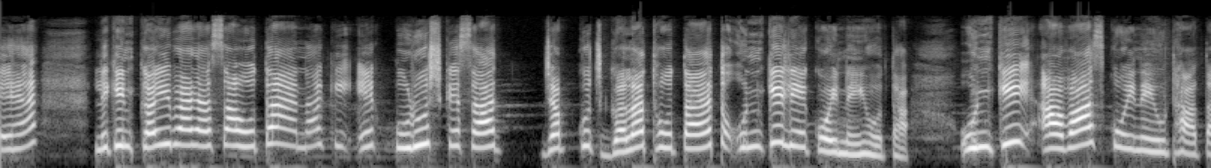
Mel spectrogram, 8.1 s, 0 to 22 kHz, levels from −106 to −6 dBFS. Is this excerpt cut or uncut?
uncut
